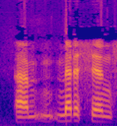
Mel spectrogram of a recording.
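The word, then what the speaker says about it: Metacine: Medicine, spelled with a T, right? It's M-E-T-A-C-I-N-E, sort of a play on medicine.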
